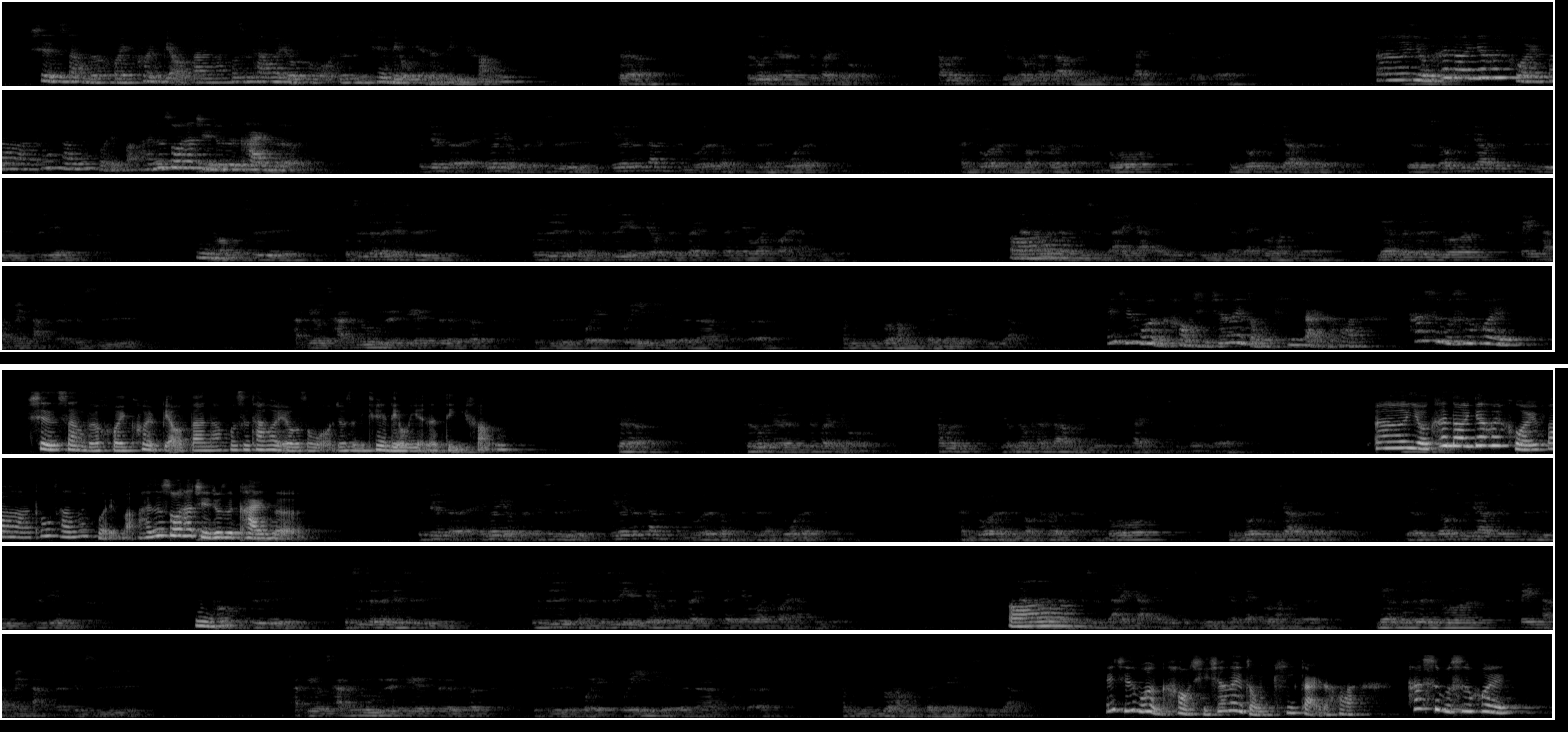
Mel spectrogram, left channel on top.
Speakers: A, on the right; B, on the right.
A: 线上的回馈表单啊，或是他会有什么，就是你可以留言的地方。
B: 嗯嗯嗯，对啊，可是我觉得就算有，他们有没有看到呢？你也是不太清楚，对不对？
A: 嗯，
B: 就是，
A: 有看到应该会回吧，通常会回吧，还是说他其实就是开着？
B: 哎，不见得，哎，不见得，哎，因为有的就是因为就像很多这种，就是很多人的很多人的这种课程，很多很多助教的课程，有时候助教就是志愿者，
A: 嗯，
B: 然后不是不是真的就是不是可能只是研究生赚赚一些外快啊还是什么，
A: 哦，
B: 那他们可能就是改一改而已，就是没有在做他们的，没有真正说非常非常的就是参有参入这些这个课程的，就是回回应学生啊什么的，他们只是做他们分内的事这样子。
A: 诶，其实我很好奇，像那种批改的话，他是不是会，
